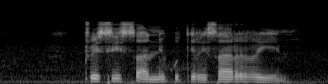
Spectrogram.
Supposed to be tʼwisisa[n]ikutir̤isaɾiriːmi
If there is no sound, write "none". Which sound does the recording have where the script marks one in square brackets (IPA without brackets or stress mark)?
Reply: n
